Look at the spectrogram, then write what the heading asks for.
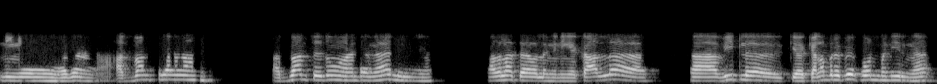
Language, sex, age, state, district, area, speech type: Tamil, male, 18-30, Tamil Nadu, Namakkal, urban, conversation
